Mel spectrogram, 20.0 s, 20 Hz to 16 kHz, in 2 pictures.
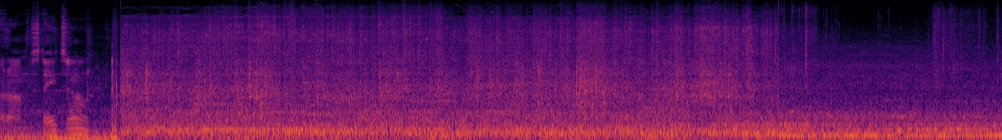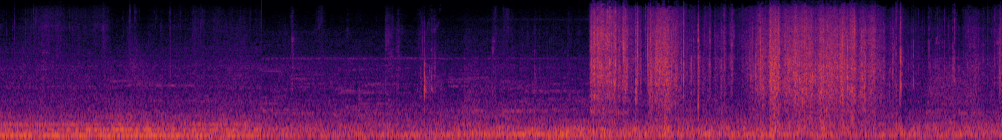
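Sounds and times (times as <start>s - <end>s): tyre and road noise: 1.2s - 12.6s, 15.9s - 20.0s.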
